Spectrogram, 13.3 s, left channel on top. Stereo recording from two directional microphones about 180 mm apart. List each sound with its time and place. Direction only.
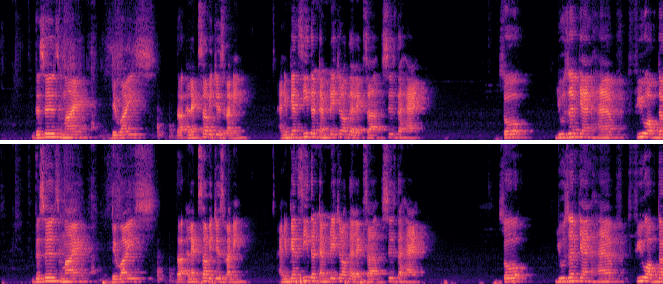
0.7 s a man's voice: 70° right (ahead or behind)
9.9 s a sound: 65° right (ahead or behind)
11.1 s a man's voice: 60° right (ahead or behind)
